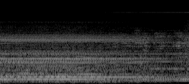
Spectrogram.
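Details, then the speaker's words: Admiral T2301 television after restoration, with a constant raspy buzz in the audio under the set's high whistle; the ratio detector ("buzz control") coil in the sound transformer is adjustable with a hex tool. "the top is a ratio detector that's what they call buzz control"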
